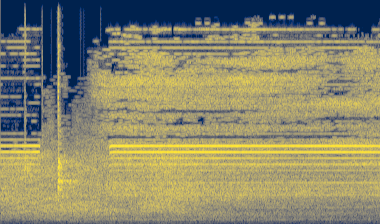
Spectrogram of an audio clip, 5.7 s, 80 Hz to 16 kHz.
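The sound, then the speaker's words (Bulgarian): A Dräger breathalyzer used in a roadside police alcohol check emits a steady, high-pitched continuous tone over loud, rushing breath noise, preceded by two brief clicks near the start; the tone holds unbroken for several seconds with no talking. “10 секунди продължи тон без запрекъснато.”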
